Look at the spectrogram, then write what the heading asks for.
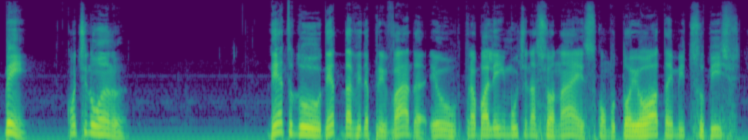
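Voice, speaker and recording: A man's voice: on the high side, dark tone, no room sound. A Brazilian man giving a conversational lecture, illustrating points with everyday stories. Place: lecture room.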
